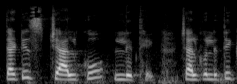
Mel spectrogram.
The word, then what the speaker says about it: Chalcolithic: भी इस्तेमाल हो रहा है, तो दैट टर्मिनोलॉजी, जो स्पेसिफिक टर्मिनोलॉजी श्वेताब इसमें जो इस्तेमाल होता है दैट इज चाल्कोलिथिक।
